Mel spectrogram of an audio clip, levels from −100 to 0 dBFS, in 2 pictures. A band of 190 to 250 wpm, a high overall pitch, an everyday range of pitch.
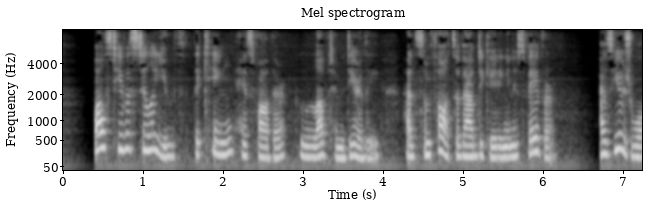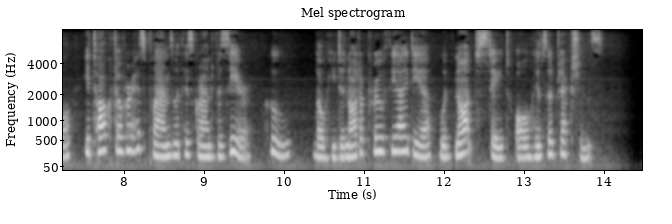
No: average, 195 wpm; high, 210 Hz; wide, 5.7 semitones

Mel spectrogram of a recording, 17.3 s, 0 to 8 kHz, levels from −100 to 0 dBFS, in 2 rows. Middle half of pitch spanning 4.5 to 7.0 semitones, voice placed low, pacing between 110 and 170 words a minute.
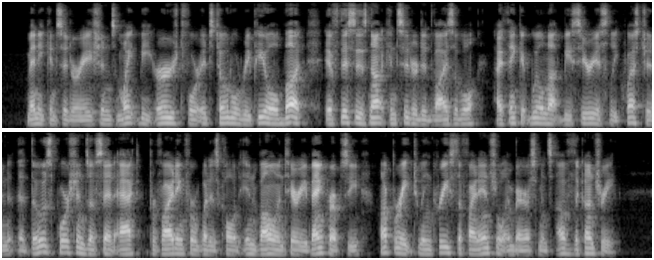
No: average, 3.2 semitones; low, 110 Hz; average, 160 wpm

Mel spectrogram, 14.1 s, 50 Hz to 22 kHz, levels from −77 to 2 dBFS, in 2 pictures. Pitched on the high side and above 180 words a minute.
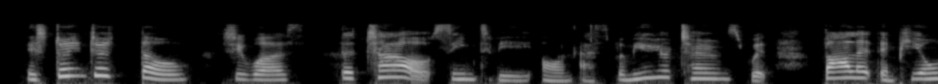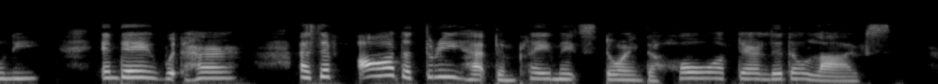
No: high, 245 Hz; average, 160 wpm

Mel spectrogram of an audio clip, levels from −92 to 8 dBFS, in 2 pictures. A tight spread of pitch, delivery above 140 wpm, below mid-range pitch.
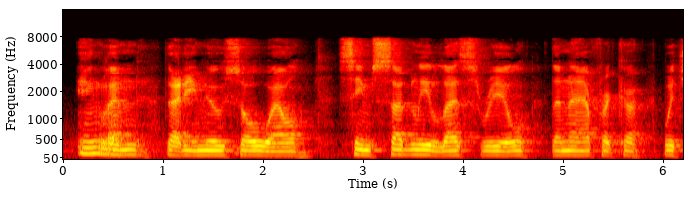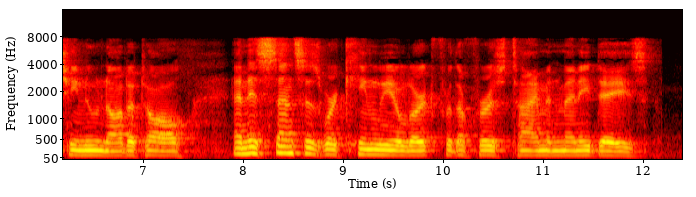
Yes: narrow, 1.7 semitones; average, 150 wpm; low, 110 Hz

